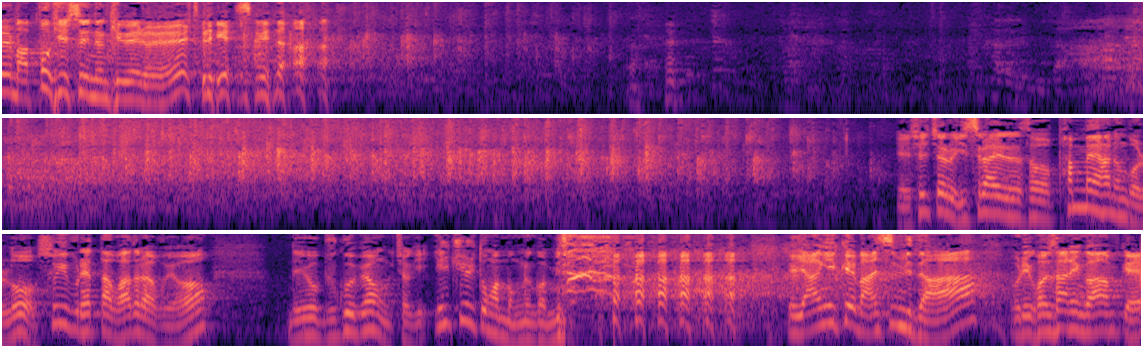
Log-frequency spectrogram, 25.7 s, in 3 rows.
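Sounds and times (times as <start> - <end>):
speech: 0.0 - 2.7, 15.3 - 25.6
audience applause: 0.0 - 4.8, 8.4 - 15.2
laughter: 1.2 - 3.0, 4.7 - 5.7, 7.9 - 9.7, 21.3 - 25.0.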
